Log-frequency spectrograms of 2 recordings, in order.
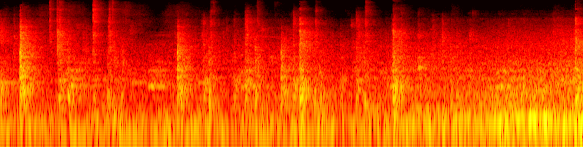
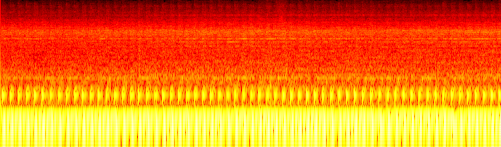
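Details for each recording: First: Honda Dream motorcycle that would not start: several seconds of clicks and failed attempts, then the engine catches and runs after carburetor air and mixture adjustment and spark plug cleaning; hard starting from carburetor misadjustment and fouled spark plug. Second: Honda Dream single-cylinder motorcycle that would not start, fixed by cleaning the spark plug and adjusting carburetor air and mixture screws: quick, even putter holds a steady idle with no misses or stumbles; running properly now.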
